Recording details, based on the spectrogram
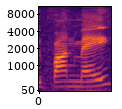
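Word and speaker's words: bánh mì: Now, I hear the locals say banh mi, so either I'm going deaf or that's the proper way of saying it.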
